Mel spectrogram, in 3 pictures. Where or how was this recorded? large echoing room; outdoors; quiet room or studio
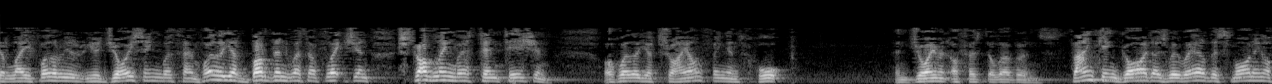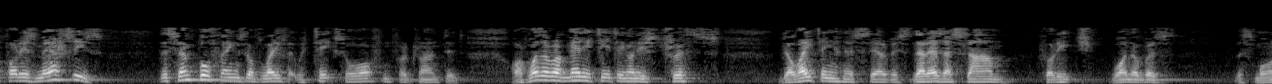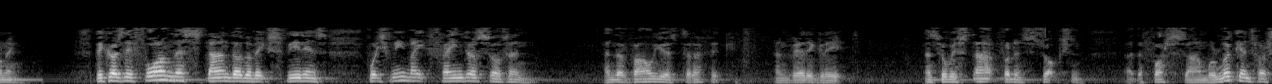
large echoing room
